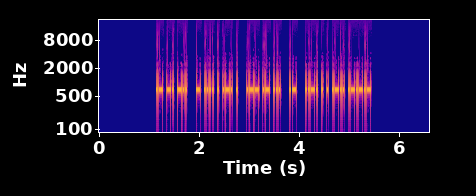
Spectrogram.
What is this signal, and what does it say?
Morse code, heard as a keyed tone, about 44 wpm, 700 Hz. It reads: AND THERE WAS A FEEL.
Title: A Sound Of Thunder 45wpm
